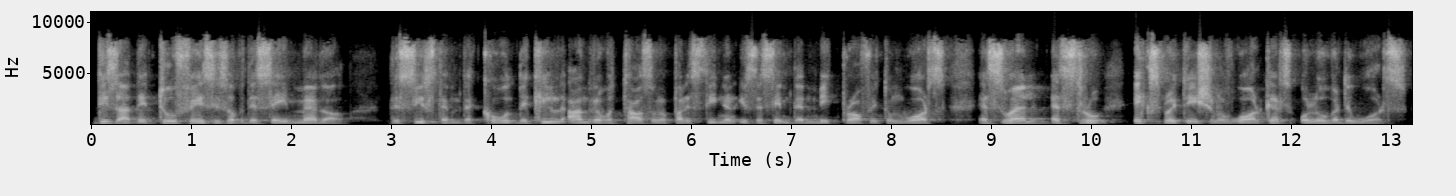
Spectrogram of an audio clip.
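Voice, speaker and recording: A man's voice: fairly low pitch, animated, normal speed, a little mellow. A man from Italy with an Italian accent, a native Italian speaker, giving a prepared trade union statement in broken English. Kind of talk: prepared political solidarity statement.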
